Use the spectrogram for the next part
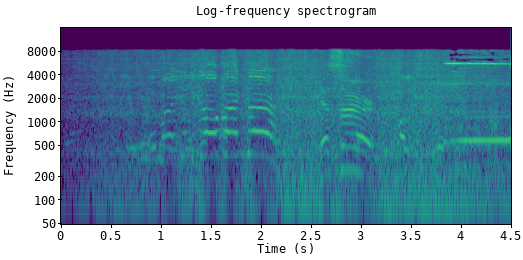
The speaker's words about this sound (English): After two helicopter flights and a lumbar-wrenching ride in a 7-ton cargo truck, a team of American military and civilian officials from Baghdad makes its way to Walid, a dusty, crumbling collection of buildings at the Iraqi-Syrian border.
